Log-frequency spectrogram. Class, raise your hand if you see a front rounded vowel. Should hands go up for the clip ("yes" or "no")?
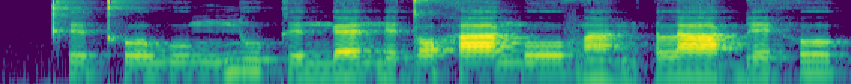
no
